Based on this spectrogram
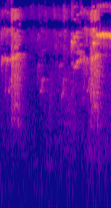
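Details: Canary chirping in two bursts, with a sustained high whistled note at the end. The bird's sounds are mixed with rustling broadband noise and a soft background hum.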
